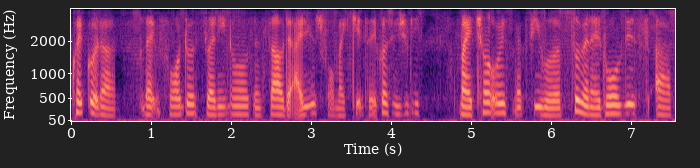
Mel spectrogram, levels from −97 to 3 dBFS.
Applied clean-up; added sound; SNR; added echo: neural separator model SepFormer WHAM!.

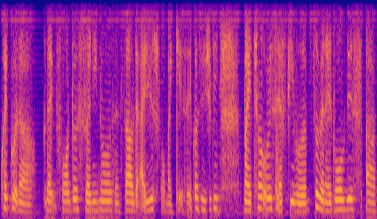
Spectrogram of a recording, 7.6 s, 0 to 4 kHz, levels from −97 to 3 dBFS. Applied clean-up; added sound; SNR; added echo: neural mask model RNNoise.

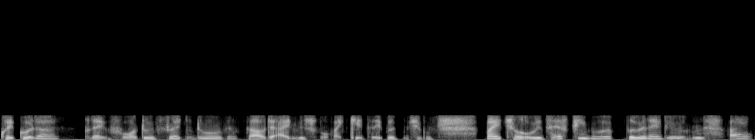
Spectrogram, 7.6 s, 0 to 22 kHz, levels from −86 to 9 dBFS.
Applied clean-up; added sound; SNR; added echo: neural diffusion model UNIVERSE++.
